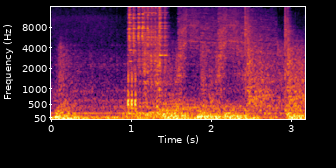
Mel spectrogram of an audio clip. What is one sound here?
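A lever clicks and clanks.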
